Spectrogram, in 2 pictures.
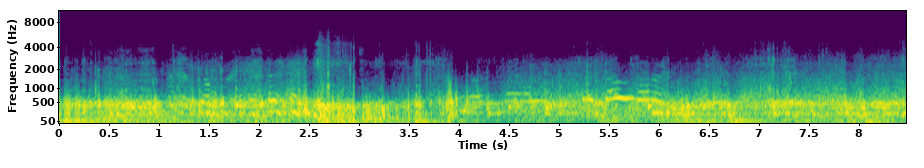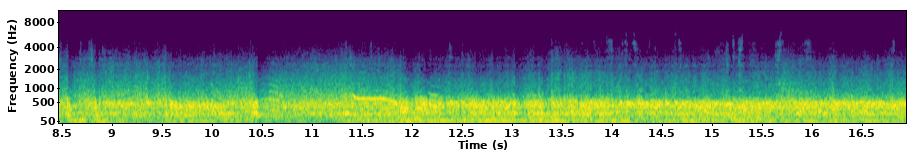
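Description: Muffled, steady rush of surf water sloshing and splashing around a surfboard-mounted camera as the board is paddled into a breaking wave and ridden. A man laughs at the start.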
